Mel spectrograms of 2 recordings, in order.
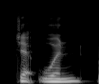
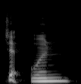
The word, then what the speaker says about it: jetwen: It should be pronounced jetwen with a fourth and then seventh tone because the first syllable jet is an eighth tone. That should change to a fourth tone. In other words, from jet to jet.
